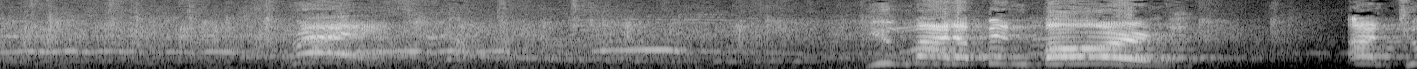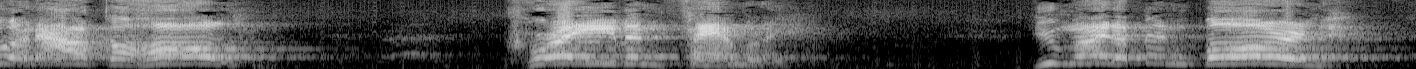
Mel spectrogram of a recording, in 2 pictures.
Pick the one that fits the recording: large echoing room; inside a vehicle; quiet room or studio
large echoing room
